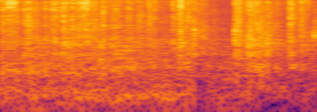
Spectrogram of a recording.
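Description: Skateboard wheels rolling over brick paving, then a few sharp clacks of the board near the end.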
